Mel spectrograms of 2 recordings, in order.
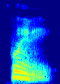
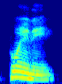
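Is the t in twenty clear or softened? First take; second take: softened; softened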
